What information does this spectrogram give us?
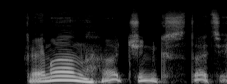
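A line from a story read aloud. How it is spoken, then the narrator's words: Mumbled in a trance. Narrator (Russian): снова впадая в транс, бормочет санитарный врач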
